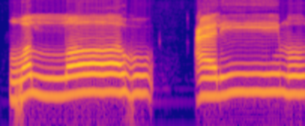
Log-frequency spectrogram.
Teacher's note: لام جو ہے یہاں پہ موٹا ہے، اس کو آپ نے موٹا کر کے پڑھنا ہے کیونکہ یہ اللہ والا لام اس سے پہلے زبر ہے.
